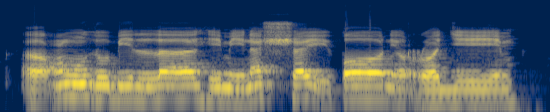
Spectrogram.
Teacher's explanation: sifat tafashi, menyebarnya angin di mulut, dimiliki oleh huruf shin.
